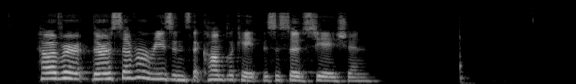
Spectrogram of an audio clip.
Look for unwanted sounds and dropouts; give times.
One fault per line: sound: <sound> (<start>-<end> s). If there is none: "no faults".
sound: thud (4.6-4.8 s)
